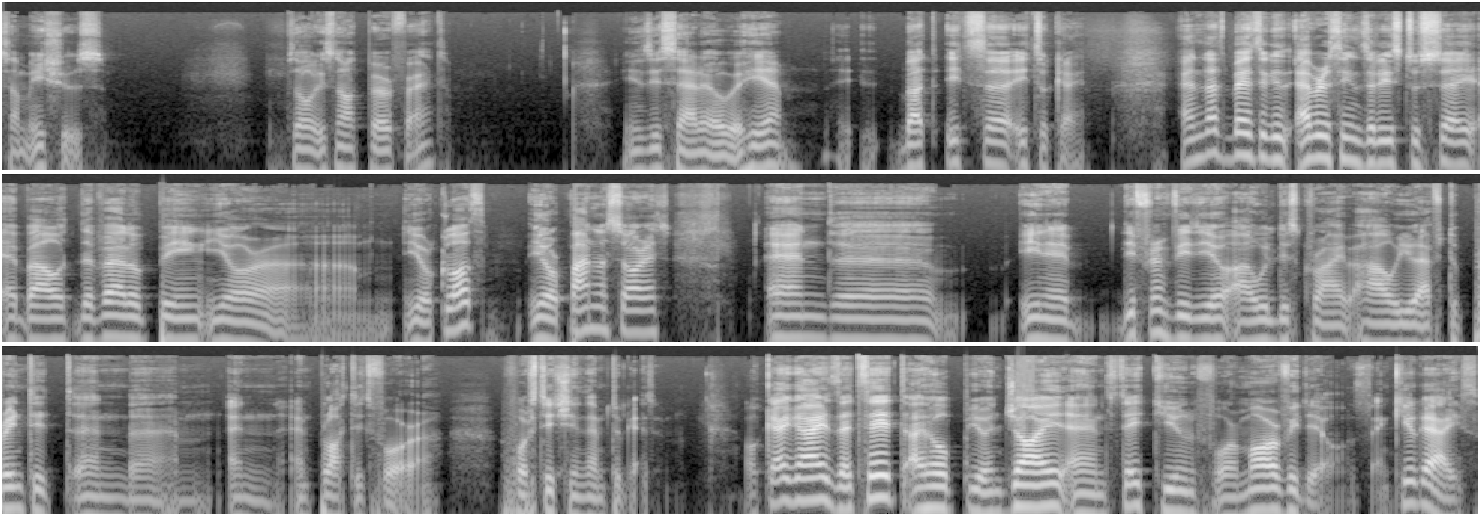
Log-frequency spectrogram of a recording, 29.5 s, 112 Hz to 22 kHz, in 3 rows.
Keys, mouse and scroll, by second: 3.0-3.3 scroll up 2, 3.9 scroll down 1, 6.7-7.1 scroll down 1.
